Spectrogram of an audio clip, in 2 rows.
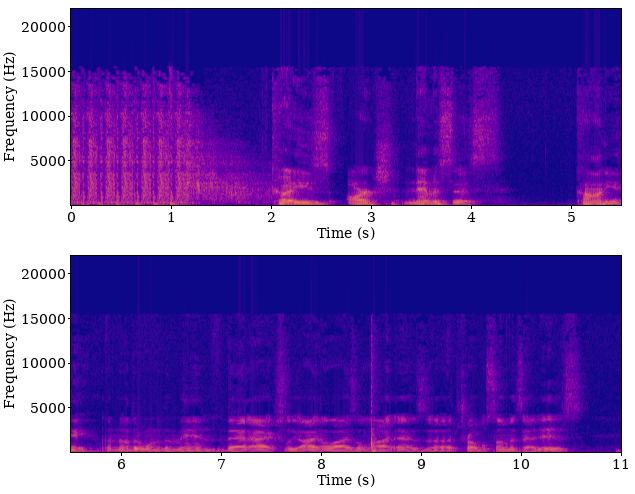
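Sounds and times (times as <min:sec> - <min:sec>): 
automatic gunfire: 0:00.0 - 0:02.0
speech: 0:02.1 - 0:04.3, 0:05.1 - 0:10.6.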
